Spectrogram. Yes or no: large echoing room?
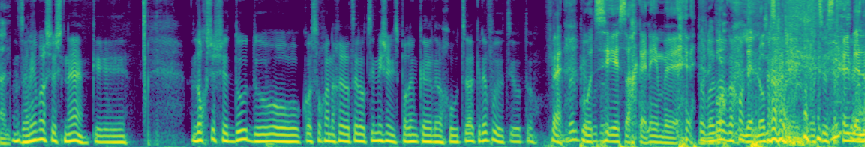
no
